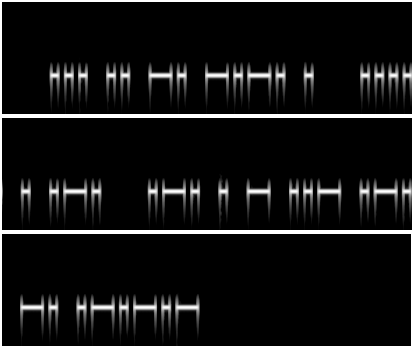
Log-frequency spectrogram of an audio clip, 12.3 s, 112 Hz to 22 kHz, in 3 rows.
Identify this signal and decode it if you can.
Morse code, heard as a keyed tone, about 17 wpm, 700 Hz. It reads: SINCE HER RETURN.
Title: Sentences from Top 1000 Words - Review Part 6 - 17wpm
